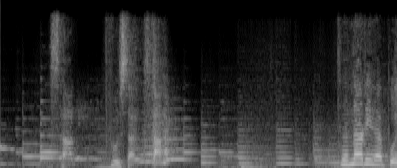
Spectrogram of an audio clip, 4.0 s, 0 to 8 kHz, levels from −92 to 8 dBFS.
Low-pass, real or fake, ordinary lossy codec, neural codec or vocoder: 7.2 kHz; fake; none; codec, 16 kHz, 0.5 kbps, X-Codec, HuBERT features, trained on general audio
